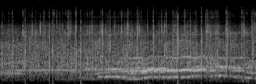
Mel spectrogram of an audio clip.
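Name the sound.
audience applauding, calling for an encore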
